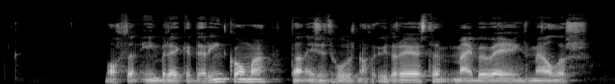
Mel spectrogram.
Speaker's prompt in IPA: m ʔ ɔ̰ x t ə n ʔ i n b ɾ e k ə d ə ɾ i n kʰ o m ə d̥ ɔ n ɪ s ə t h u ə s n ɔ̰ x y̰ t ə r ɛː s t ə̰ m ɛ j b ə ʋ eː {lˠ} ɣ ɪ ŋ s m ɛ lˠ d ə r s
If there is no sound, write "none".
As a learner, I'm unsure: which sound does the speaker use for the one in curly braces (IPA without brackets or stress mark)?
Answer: none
